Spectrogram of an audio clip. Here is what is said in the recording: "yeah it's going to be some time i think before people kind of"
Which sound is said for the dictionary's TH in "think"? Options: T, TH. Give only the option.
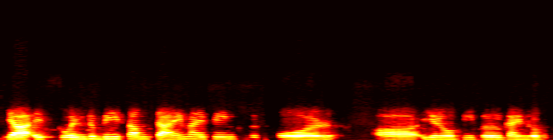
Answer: T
